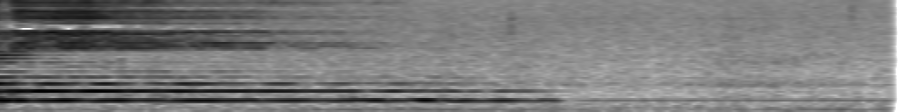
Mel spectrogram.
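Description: A single voice chanting a mantra, holding one long steady note that fades out about three seconds in, leaving a short quiet gap.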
